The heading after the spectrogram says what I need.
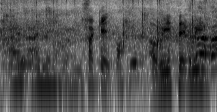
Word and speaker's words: Phuket: Oh, that's how you pronounce it. Phuket. I don't know. Fuck it.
